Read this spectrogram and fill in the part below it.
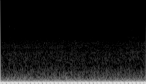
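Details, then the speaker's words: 1996 Pontiac Trans Am that had been starting then stalling after two seconds on a theft deterrent code, after fitting a NewRockies bypass module: the security light goes green and the engine settles into a steady, even, smooth idle. "I'm gonna put the key in see what happens green light comes on car starts"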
